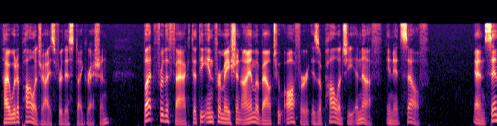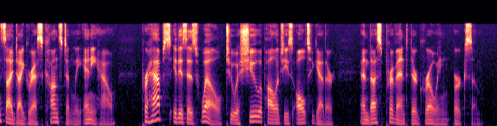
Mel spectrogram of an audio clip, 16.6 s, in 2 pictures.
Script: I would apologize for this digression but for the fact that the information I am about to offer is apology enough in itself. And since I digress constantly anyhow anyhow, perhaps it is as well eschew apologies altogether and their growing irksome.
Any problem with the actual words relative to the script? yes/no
yes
